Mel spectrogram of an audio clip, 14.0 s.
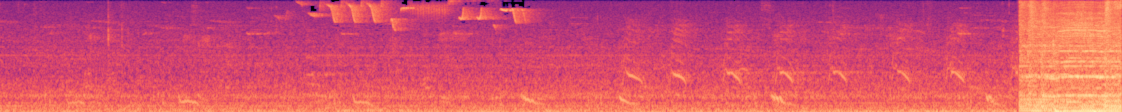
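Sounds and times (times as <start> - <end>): bird cooing: 0.6 - 3.0, 4.2 - 5.4, 6.4 - 7.0, 7.6 - 12.8.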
